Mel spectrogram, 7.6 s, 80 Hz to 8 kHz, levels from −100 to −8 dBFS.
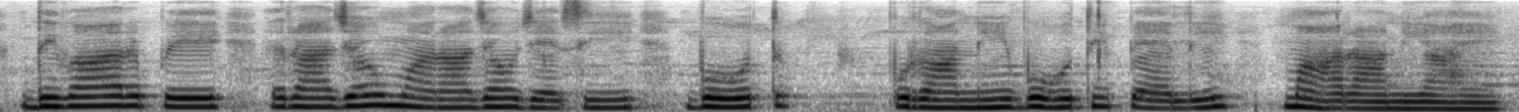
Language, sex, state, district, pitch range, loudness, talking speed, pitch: Hindi, female, Uttar Pradesh, Shamli, 205-235 Hz, -17 LUFS, 95 wpm, 225 Hz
